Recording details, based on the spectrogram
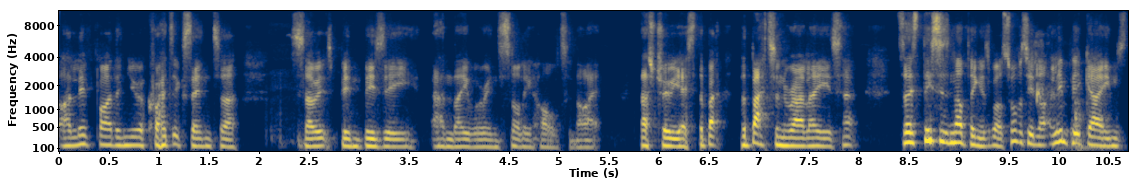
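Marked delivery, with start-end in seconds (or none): none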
